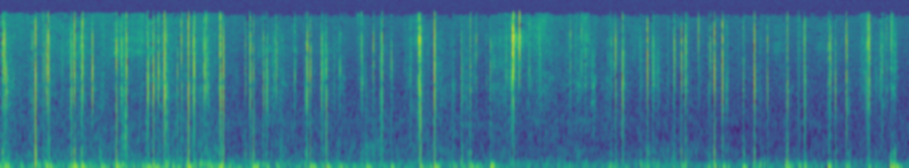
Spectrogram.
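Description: A small, soft, blue pack of gel beads sealed in clear plastic is held close to a microphone and scratched and squeezed with long red acrylic nails. Quick, dry crackling scratches and clicky taps come in a dense, uneven stream, with bright, sharp edges over a steady low hum. Each sound ends almost at once, leaving no ring.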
